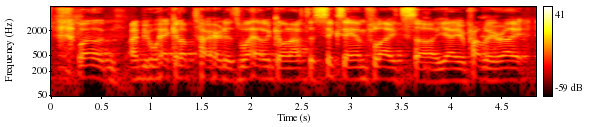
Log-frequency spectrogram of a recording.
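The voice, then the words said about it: Speaks with a noticeable accent. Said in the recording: “plus with your accent. ... With your accent, Americans ... Just assume you're drunk.”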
